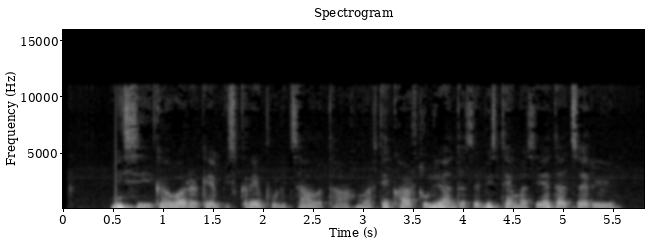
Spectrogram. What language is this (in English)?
Georgian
